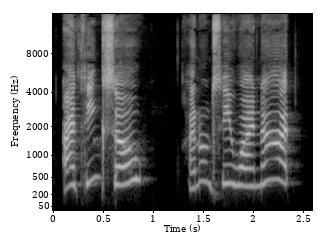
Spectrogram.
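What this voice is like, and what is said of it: Attempted little girl voice. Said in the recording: “my attempt at a little girl voice.”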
